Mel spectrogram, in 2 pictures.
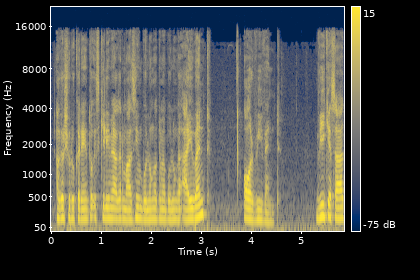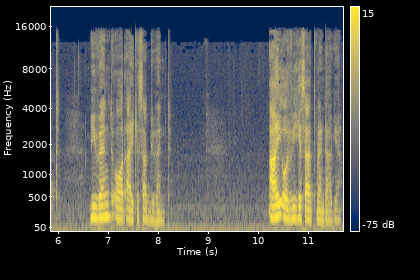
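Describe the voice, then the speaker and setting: Man teaching grammar with a higher voice. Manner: explanatory, asks "ٹھیک ہے نا" often; mixes English words into the talk. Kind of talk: online grammar lesson.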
